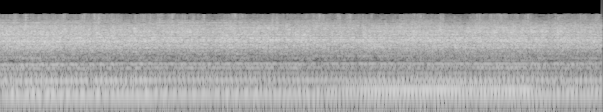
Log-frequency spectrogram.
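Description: Radio-drama sound effect of a car engine running steadily as the car drives off, with an even hiss over it.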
